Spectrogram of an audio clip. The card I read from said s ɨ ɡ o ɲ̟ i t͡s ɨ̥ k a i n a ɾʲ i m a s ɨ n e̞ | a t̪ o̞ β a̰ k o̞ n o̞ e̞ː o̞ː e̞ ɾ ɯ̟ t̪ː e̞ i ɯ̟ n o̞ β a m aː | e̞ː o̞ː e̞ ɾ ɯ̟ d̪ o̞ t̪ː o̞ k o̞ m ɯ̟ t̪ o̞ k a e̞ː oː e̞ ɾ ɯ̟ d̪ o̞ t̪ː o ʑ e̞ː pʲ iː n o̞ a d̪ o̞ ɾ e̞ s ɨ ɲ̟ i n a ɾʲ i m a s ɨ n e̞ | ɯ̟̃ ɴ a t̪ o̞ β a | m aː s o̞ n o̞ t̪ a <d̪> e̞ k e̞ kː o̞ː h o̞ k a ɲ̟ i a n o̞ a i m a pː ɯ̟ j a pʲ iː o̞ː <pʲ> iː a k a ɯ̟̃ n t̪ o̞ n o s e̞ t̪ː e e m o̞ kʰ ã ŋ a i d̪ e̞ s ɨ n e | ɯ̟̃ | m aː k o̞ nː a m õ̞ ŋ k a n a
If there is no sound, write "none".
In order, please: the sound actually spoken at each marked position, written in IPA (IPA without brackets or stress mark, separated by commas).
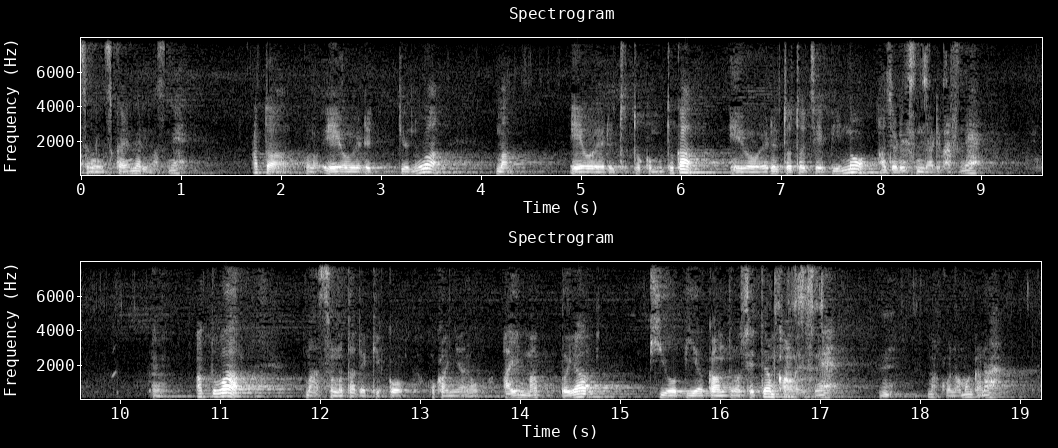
d̪, pʲ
